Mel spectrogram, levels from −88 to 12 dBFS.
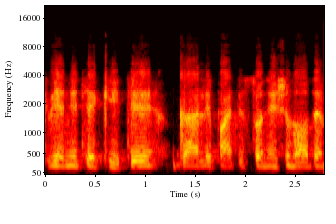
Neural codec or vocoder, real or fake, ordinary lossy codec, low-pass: vocoder, 44.1 kHz, 128 mel bands, Pupu-Vocoder; fake; MP3, 48 kbps; 14.4 kHz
